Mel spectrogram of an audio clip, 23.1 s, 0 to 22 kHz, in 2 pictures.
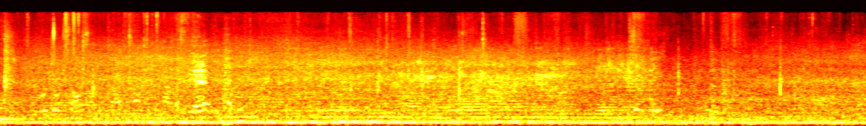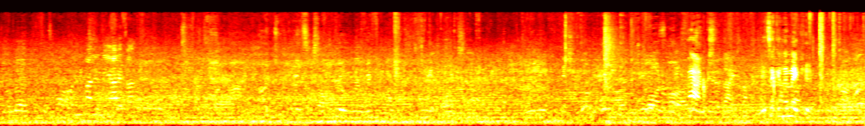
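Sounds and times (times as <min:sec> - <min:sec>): indistinct voices talking: 0:00.0 - 0:23.0
low mechanical drone: 0:00.0 - 0:23.0.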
